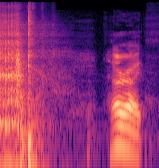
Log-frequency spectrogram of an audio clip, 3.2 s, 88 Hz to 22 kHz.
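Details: 1998 Harley-Davidson Sportster unstarted for over a year, stale gas, dirty fuel filter, new lithium battery, cranking: short burst of ragged pops as it catches briefly then dies; owner suspects it may be flooded.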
